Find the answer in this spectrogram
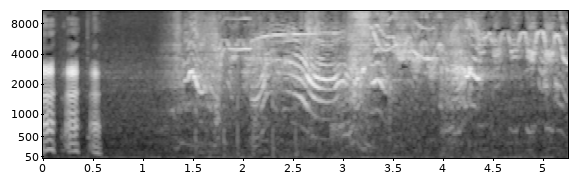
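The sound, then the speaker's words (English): Orca biphonic calls, a family-specific call in which one animal makes a low and a high frequency call at the same time: two short, sharp opening cries, then a long wavering whistle sliding up and down above a lower buzzy tone, both sounding together without any talking. “Now, this is a family-specific call, and it's a biphonic call, meaning one animal is making a low frequency and a high frequency call at the same time.”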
